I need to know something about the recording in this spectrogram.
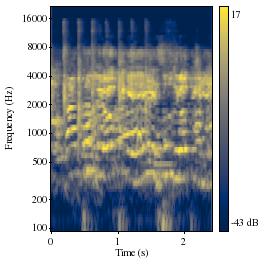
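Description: Hands clapping amid a crowd's loud chatter and some singing, with sharp claps and a low thump recurring a little under twice a second.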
